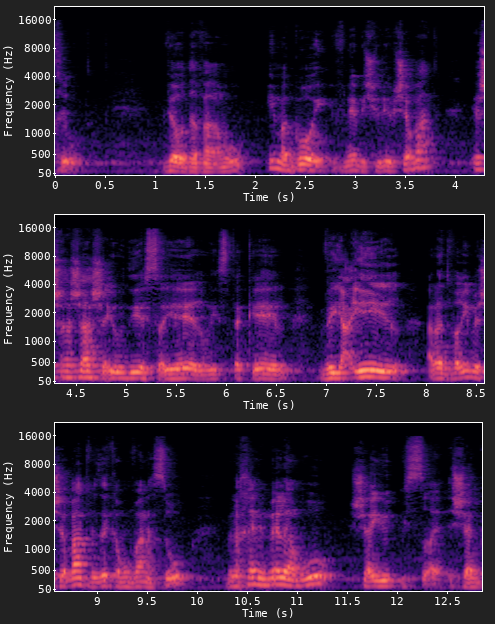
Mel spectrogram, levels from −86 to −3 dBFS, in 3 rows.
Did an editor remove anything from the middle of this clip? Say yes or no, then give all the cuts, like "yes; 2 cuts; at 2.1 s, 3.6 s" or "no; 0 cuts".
no; 0 cuts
